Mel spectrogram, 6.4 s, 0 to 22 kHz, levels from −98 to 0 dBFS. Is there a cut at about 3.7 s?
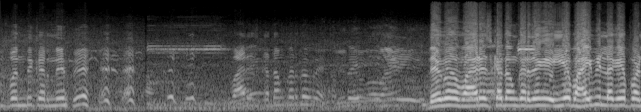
no; 1 cut; at 1.5 s

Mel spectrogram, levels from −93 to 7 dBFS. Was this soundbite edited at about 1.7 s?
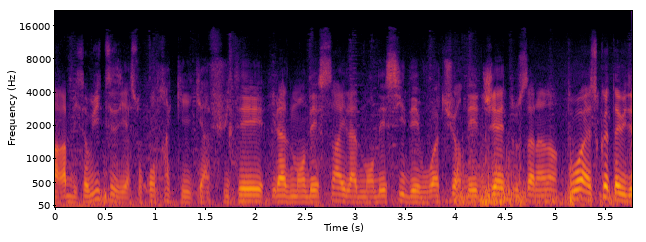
no; 0 cuts

